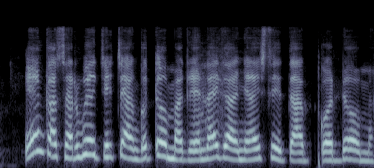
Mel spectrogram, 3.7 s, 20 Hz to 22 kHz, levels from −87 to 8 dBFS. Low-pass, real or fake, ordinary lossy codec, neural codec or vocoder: none; fake; none; codec, 24 kHz, 3 kbps, HILCodec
